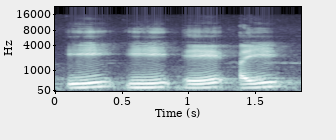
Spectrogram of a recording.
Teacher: तो ये जीभ के आधार पर हो गए अग्र स्वर ई, ए, ऐ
